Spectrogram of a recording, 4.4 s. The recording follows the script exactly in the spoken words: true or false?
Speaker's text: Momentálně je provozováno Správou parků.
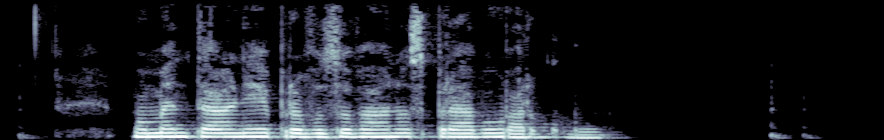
true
